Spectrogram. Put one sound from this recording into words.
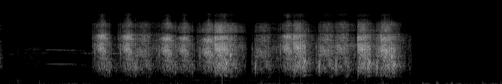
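Crunchy chewing bites repeat quickly.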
